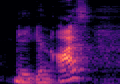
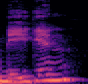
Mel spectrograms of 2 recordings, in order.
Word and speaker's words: Megan: Megan. In case you don't know, we pronounce the name Megan in Australia.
